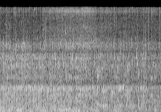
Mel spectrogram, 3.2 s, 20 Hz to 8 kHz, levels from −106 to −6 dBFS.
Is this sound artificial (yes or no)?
yes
